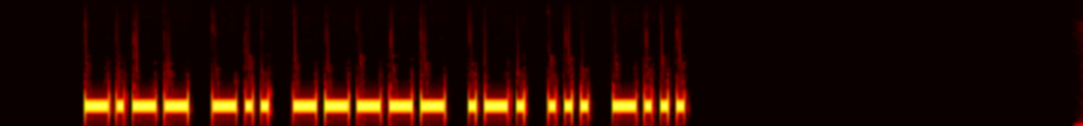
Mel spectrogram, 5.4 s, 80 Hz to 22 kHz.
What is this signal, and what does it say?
Morse code, heard as a keyed tone, about 30 wpm, 700 Hz. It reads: YD0RSB
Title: DXCC-100 Call Signs - 6 Characters - Repeated 3x - 30wpm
